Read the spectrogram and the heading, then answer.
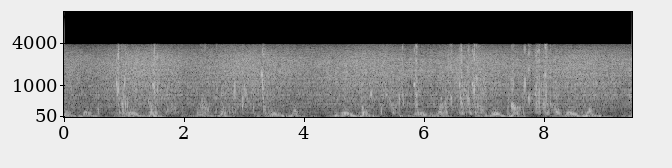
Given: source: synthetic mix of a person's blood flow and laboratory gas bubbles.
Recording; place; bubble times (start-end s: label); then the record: Doppler ultrasound of blood flow; precordium
0.55-0.61 s: bubbles
0.85-1.15 s: bubbles
1.35-1.61 s: bubbles
1.67-2.00 s: bubbles
2.21-2.44 s: bubbles
2.52-2.55 s: bubbles
2.58-2.90 s: bubbles
2.94-3.08 s: bubbles
3.12-3.46 s: bubbles
4.90-5.05 s: bubbles
5.08-5.71 s: bubbles
5.82-5.98 s: bubbles
6.26-6.50 s: bubbles
6.55-7.07 s: bubbles
7.36-8.31 s: bubbles
From the record:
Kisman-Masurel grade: 332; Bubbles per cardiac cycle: rolling drumbeat, 9 or more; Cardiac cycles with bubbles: 50 to 99%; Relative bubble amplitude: moderate (0.250 to 0.450); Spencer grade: 3 (all of the cardiac periods contain showers or single bubble signals, but not dominating or overriding the cardiac motion signals); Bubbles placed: anywhere in the cardiac cycle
